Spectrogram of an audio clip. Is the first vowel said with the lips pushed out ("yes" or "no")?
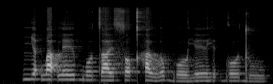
no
